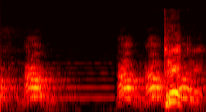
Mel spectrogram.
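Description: An angry dog barks at a door at night: a few sharp, harmonic barks, a single bark first, then after a short pause a quick cluster of several more, fairly loud.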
